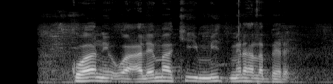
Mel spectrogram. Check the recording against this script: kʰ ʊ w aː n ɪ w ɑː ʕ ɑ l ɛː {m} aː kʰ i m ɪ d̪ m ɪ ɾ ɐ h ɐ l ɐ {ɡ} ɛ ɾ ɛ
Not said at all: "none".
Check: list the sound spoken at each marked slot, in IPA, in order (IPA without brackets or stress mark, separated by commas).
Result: m, b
